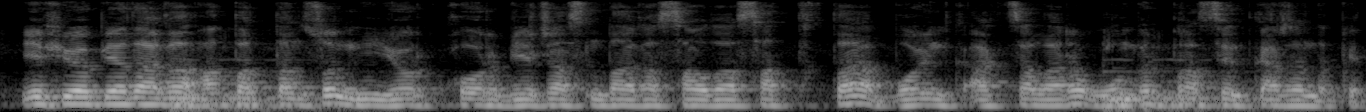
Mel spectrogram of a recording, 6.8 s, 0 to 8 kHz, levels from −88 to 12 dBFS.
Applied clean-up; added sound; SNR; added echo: none; Organ; 8 dB; reverberation time 0.3 s.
